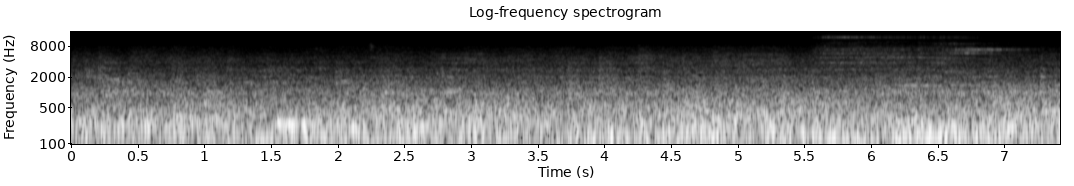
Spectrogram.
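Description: Electric train running along a station platform: a loud, steady rumble, with a high squealing tone for about a second and a half near the end.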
